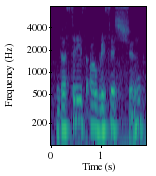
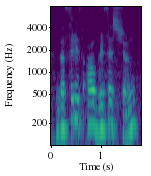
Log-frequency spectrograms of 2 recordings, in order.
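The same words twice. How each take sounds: The two takes are said the same way.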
